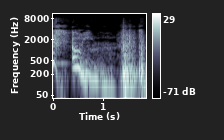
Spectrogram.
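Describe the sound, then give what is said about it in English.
A door shuts as someone leaves a room for a hallway with elevators, giving two solid thumps close together near the end after a brief stretch of other sound. “I closed the door and started down the hall for the elevators.”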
